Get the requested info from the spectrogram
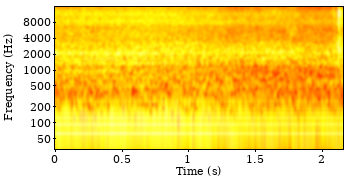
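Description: Volkswagen Golf 8 R's turbocharged 2.0-litre four-cylinder engine idling, a steady low hum.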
